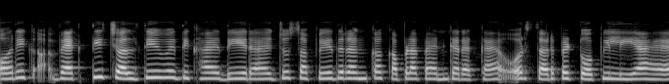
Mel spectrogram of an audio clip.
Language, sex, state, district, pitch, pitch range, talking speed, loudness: Hindi, female, Punjab, Kapurthala, 265 Hz, 250-290 Hz, 225 wpm, -18 LUFS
